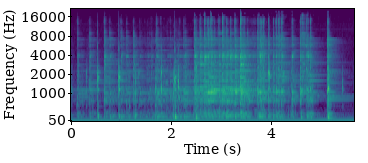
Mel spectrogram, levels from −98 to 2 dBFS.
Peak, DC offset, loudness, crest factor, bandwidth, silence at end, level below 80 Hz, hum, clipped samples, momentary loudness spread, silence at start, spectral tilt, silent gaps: -16 dBFS; under 0.1%; -35 LUFS; 22 dB; over 20 kHz; 0 s; -56 dBFS; none; under 0.1%; 15 LU; 0 s; -2 dB/octave; none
